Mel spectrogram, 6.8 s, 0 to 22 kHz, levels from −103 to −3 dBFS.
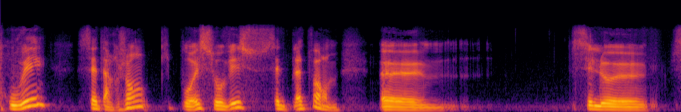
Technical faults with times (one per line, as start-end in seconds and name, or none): none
